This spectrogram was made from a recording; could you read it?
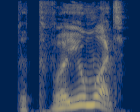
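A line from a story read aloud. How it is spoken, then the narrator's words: Barked. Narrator (Russian): рявкнул я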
